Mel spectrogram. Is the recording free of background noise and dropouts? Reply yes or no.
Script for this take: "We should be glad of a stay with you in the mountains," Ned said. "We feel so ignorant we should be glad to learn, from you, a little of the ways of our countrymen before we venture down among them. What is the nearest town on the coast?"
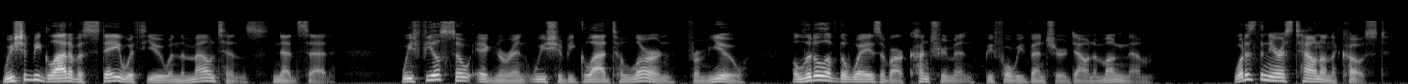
yes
